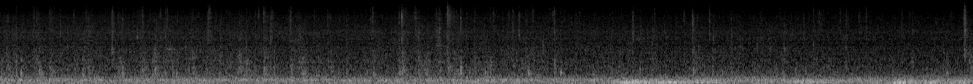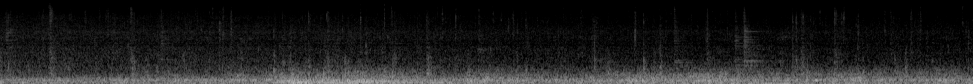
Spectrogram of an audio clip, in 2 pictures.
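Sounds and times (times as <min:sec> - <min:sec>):
tornado sirens in West Allis Wisconsin: 0:00.1 - 0:19.4.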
